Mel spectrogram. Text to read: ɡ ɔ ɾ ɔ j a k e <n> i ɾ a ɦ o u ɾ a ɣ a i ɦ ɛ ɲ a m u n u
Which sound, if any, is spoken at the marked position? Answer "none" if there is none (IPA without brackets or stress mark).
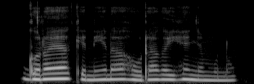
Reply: n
